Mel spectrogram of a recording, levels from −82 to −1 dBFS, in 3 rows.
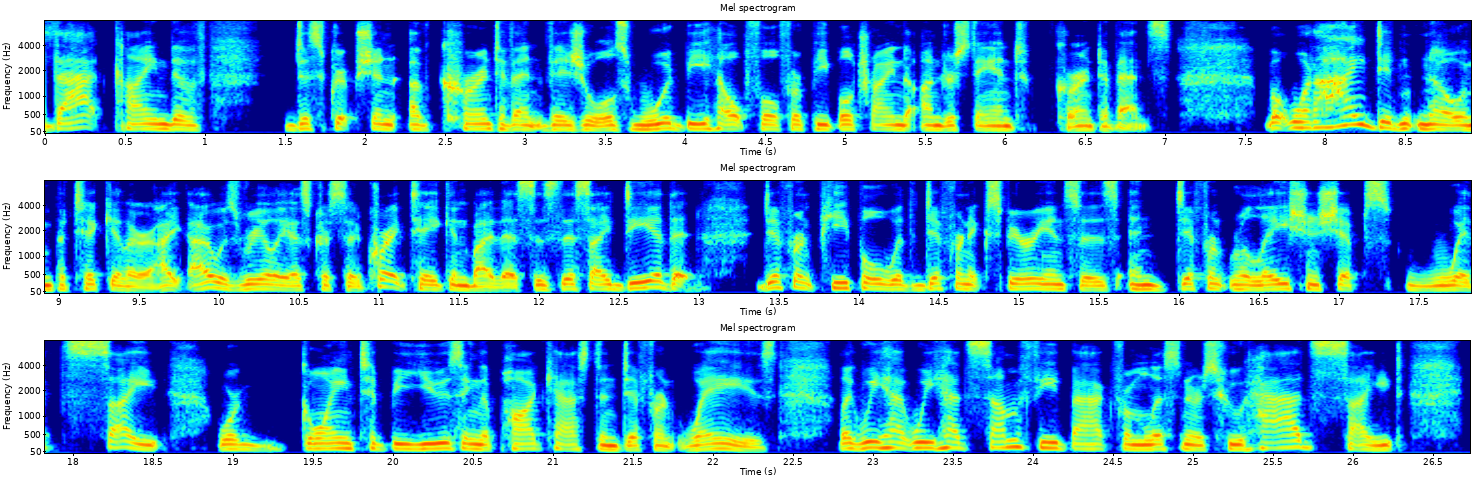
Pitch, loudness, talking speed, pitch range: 125 Hz, -24 LUFS, 160 wpm, 115-135 Hz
